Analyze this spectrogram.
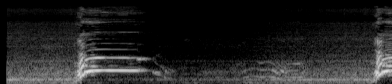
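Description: A beagle lets out a loud, sustained howl that starts abruptly and then slides downward.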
